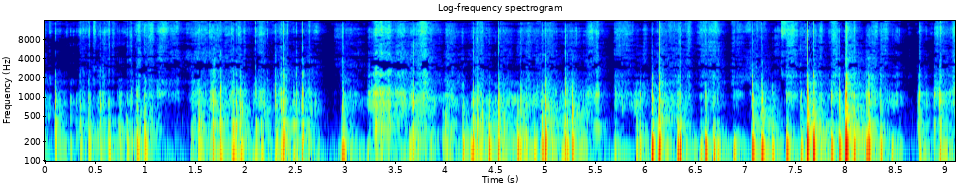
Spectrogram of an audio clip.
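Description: Fingertips and nails tap quickly and irregularly on the front face of a tall, dark blue, textured cardboard Jimmy Choo Man Blue perfume box, probably holding a bottle. The taps are soft, dull and low, with no ring after each one, arriving in loose bursts that grow a little louder toward the end.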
